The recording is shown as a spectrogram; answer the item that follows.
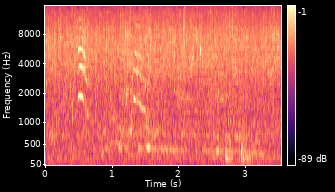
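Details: Two short, high, downward-bending squeaks from Shishimaru, an Asian small-clawed otter at Oji Zoo, then trickling water and a brief human voice.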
